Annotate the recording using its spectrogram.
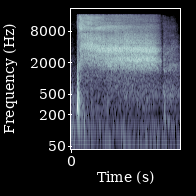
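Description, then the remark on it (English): A voice imitates glass shattering in an explosion, depicting a cast shatter spell: a sudden burst into a loud, sustained hissing crash lasting over a second, then cutting off abruptly, alone. “And explodes into a giant pile of glass everywhere.”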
